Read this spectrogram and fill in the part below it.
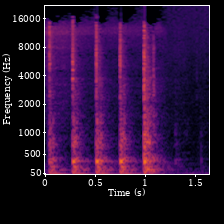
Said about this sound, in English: Little boy comes. Now we hear a knock. It's a little boy from downstairs.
